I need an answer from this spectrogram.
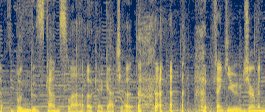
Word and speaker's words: Bundeskanzler: Bundeskanzler.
